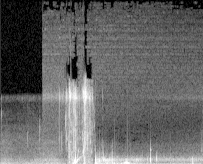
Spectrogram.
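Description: Water splashes loudly close by.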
